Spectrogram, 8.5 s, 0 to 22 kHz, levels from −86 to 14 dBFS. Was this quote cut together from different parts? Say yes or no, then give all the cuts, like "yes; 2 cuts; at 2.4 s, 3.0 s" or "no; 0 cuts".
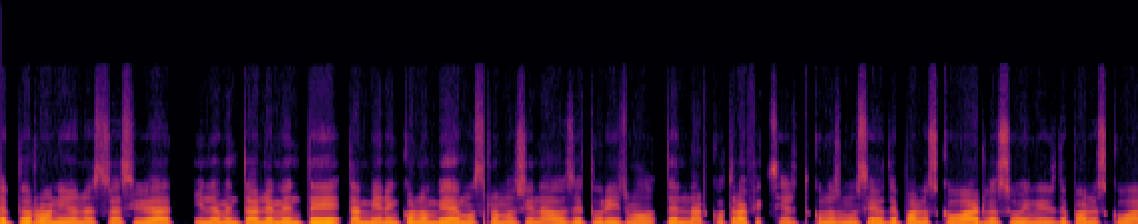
no; 0 cuts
